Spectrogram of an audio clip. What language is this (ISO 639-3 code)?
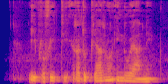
ita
